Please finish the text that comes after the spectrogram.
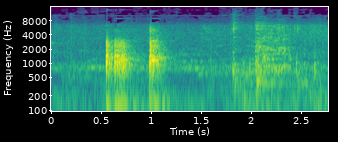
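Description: Potatoes with turmeric, chili powder and green chilies stirred in a pan for alu posto, two sharp clinks of a utensil against the pan followed by softer scraping and shuffling, close and quiet with no speech.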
